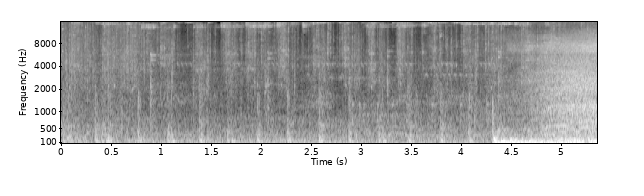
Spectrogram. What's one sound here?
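A game character's footsteps patter quickly on wooden steps and stone.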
